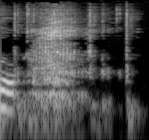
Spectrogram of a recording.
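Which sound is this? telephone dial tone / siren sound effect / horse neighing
horse neighing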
